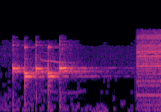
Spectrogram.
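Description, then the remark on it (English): A back door buzzer sounds, first as a quick series of bright ringing pulses, then a loud, steady buzz that holds to the end. It's clear, with no one talking. “Oh, excuse me, that's the back door.”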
